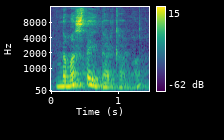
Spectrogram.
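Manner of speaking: a composed game character saying hello; measured, gracious character voice; in-character greeting. Shown as a demonstration. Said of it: "in your voice could say hi".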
